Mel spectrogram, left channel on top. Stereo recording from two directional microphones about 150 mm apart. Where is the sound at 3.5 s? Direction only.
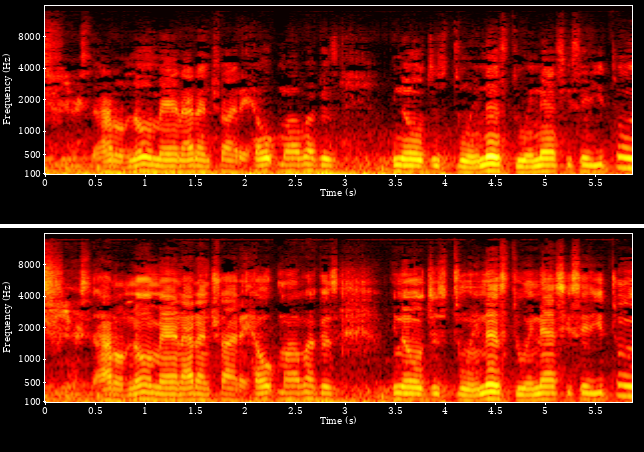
70° right (ahead or behind).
